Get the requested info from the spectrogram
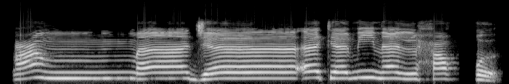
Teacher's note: یہ مد جو ہے مد متصل ہے. اس کی مقدار 4 عدد کے برابر ہے. تو ہم اسے 4 عدد کے برابر کھینچ کے پڑھیں گے. · تو یہاں پہ ٹھہرنا بہتر ہے. وقف کی صورت میں قاف ساکن ہو جائے گا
